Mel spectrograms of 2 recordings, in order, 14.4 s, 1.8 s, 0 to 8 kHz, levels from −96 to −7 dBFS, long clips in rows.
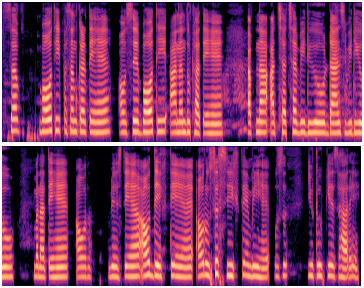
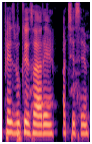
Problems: none marked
